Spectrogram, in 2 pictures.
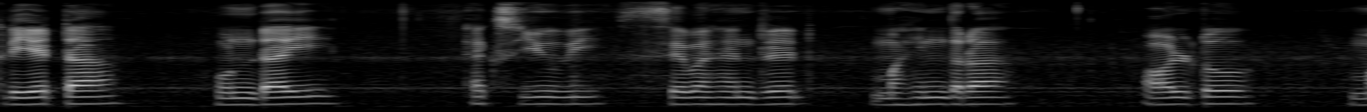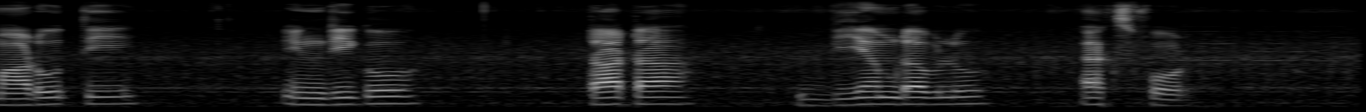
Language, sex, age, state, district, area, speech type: Urdu, male, 18-30, Bihar, Madhubani, rural, spontaneous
